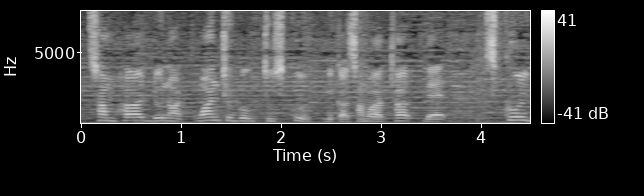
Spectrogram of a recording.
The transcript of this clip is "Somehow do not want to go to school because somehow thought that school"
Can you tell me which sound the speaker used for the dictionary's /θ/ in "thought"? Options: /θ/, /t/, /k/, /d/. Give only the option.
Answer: /t/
